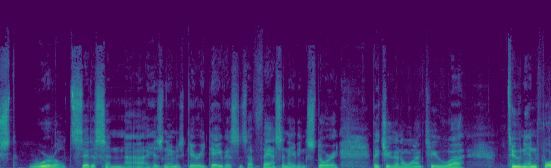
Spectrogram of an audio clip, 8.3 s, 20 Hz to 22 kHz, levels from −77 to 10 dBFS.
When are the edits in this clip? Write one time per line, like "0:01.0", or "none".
none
